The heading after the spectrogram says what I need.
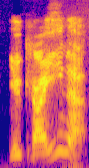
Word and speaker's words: Ukraina: People call it Ukraine, but I call it Ukraina. It's actually pronounced Ukraina. That's that's how they pronounce it.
